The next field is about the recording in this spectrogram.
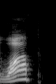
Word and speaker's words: WAP: WAP? – Yeah, no, you got it right.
